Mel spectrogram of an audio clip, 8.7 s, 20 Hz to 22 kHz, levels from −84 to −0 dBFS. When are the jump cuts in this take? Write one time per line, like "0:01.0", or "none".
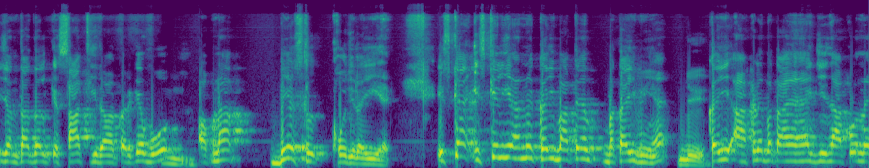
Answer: none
